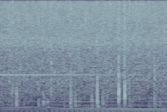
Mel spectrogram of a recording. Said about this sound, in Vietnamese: Nếu như ở ngoài khách sạn thì họ không thể nghe thấy tiếng chuông, huống chi đang lúc gió táp mưa sa, sét đánh rền trời này chứ.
